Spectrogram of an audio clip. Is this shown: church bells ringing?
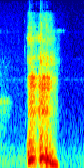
no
